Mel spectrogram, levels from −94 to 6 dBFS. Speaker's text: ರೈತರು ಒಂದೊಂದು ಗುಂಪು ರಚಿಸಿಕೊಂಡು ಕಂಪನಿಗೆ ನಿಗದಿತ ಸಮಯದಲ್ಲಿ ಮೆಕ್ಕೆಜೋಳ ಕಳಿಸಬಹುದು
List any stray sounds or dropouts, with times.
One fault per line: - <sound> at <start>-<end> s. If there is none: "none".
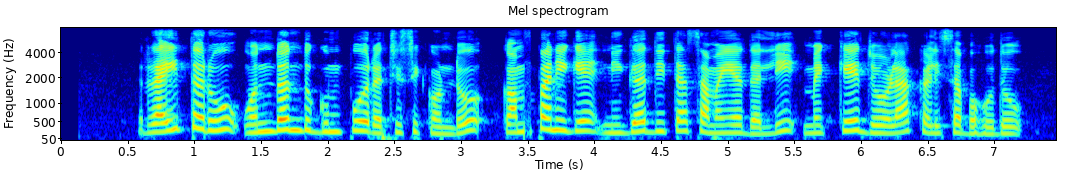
- dropout at 3.5-3.5 s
